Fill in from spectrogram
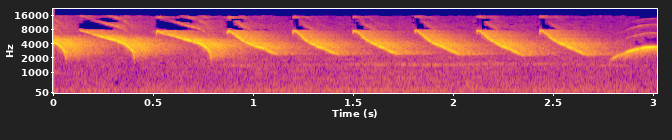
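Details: Canary singing, a song for a pet bird to learn and copy: a steady series of about nine loud, high, whistled notes, each sweeping sharply downward, repeated roughly three times per second and ending on a short rising note.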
